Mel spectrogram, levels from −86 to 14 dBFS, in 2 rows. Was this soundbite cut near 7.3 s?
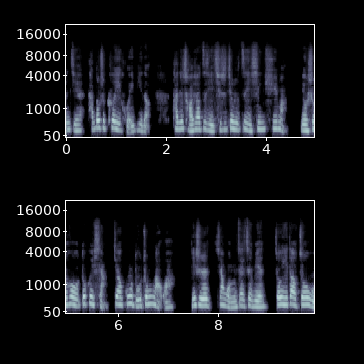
yes; 3 cuts; at 4.6 s, 5.8 s, 7.3 s

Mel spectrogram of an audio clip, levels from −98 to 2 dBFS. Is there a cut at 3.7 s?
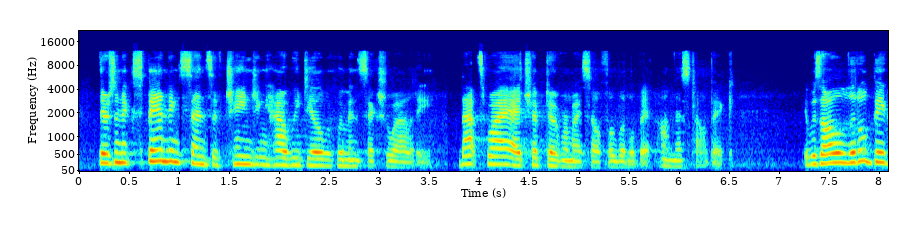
yes; 1 cut; at 3.7 s

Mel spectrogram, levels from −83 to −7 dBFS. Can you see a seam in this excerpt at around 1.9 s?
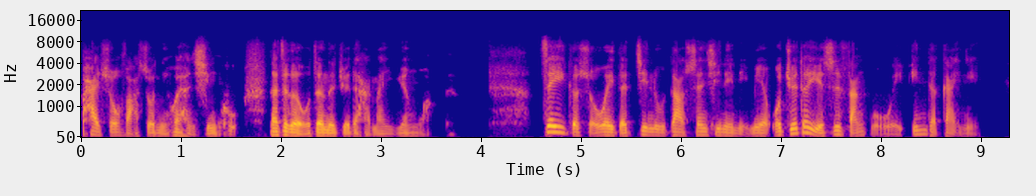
no; 2 cuts; at 4.5 s, 6.9 s

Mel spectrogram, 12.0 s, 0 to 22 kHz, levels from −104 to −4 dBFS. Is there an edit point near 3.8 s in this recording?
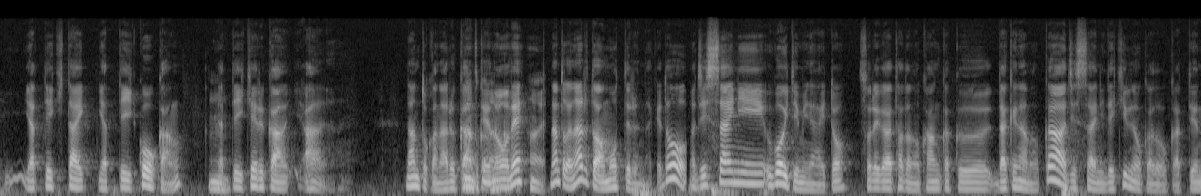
no; 2 cuts; at 5.5 s, 6.9 s

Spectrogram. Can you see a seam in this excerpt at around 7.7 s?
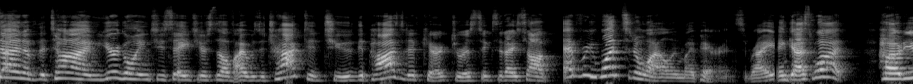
yes; 2 cuts; at 2.3 s, 7.7 s

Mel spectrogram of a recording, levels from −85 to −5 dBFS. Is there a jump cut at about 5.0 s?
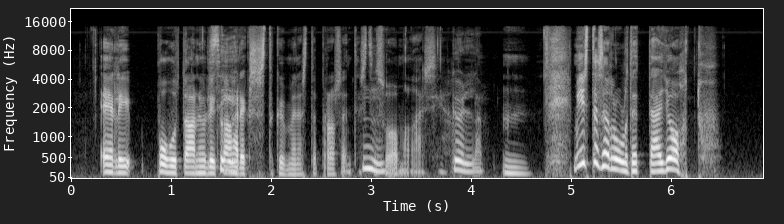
no; 0 cuts

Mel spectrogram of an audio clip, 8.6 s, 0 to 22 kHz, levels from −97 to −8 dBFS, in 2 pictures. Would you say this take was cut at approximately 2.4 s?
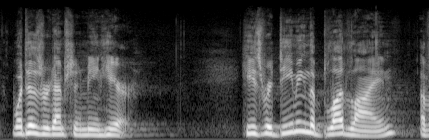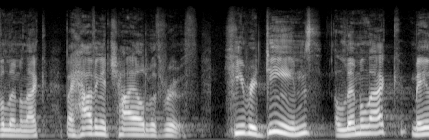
no; 1 cut; at 6.4 s

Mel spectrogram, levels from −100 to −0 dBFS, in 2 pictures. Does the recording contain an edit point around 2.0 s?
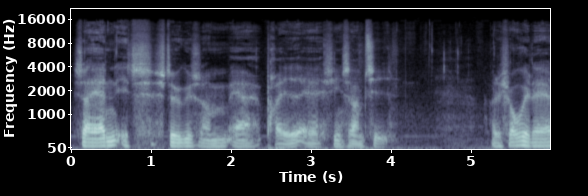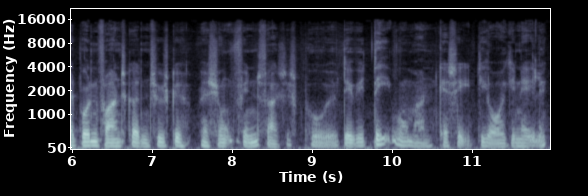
no; 1 cut; at 5.2 s

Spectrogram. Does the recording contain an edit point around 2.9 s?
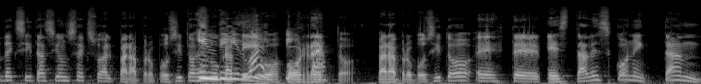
yes; 2 cuts; at 2.9 s, 5.4 s

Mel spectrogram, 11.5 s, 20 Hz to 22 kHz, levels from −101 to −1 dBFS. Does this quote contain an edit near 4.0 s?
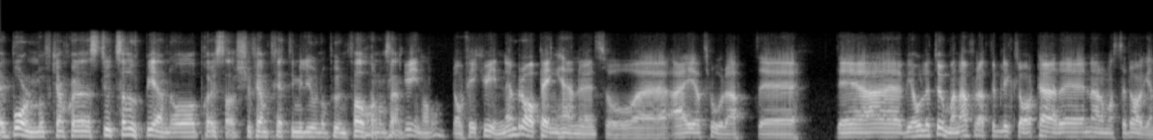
no; 1 cut; at 5.9 s

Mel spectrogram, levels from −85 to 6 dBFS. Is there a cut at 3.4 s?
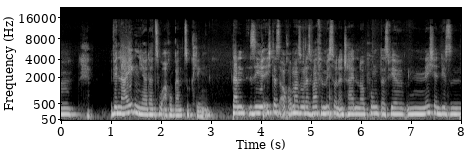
yes; 1 cut; at 3.4 s

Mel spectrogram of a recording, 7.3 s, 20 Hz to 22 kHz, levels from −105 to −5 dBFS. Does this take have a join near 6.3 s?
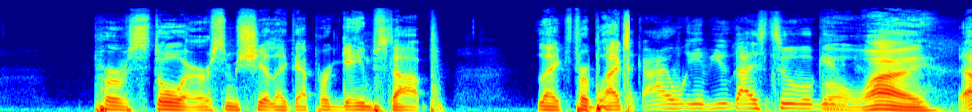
no; 1 cut; at 4.7 s

